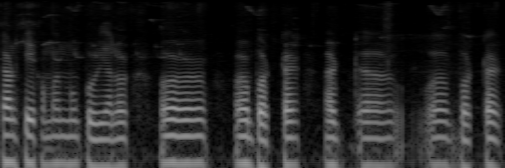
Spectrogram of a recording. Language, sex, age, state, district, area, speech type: Assamese, male, 30-45, Assam, Biswanath, rural, spontaneous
